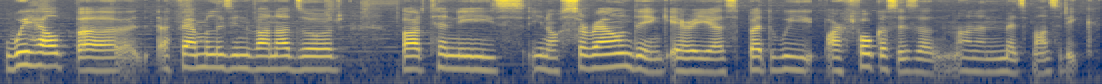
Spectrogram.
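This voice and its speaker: A woman's voice: medium pitch, steady tone, normal speed, hardly any pauses, music in the background. A woman charity organizer explaining her work in a matter-of-fact way, with frequent filler uhs. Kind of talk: conversational interview.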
